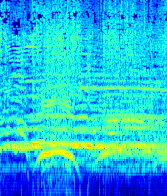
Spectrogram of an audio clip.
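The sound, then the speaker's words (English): Hundreds of people in Moscow cheer investigative reporter Ivan Golunov as he walks free. A loud crowd roar carries arching whoops and shouts. “a crowd of hundreds of people in Moscow cheered the investigative reporter Ivan Golunov as he walked free”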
